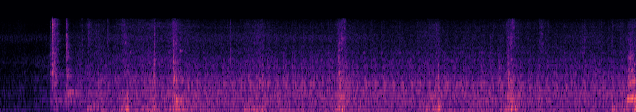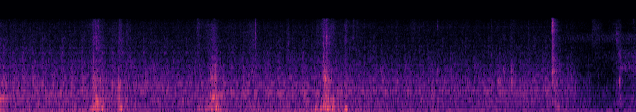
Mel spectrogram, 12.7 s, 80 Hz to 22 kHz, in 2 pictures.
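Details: 1995 EZGO Workhorse gas cart after sitting all winter, with an empty fuel filter and not drawing gasoline from the tank (old filter and short fuel lines later replaced): the starter churns with uneven coughs about once a second but never catches; fuel starvation.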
